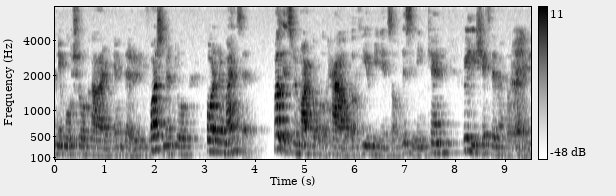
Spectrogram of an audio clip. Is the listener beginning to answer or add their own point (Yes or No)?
Yes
